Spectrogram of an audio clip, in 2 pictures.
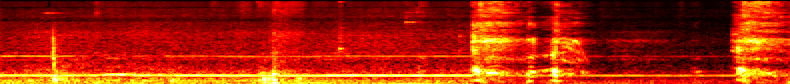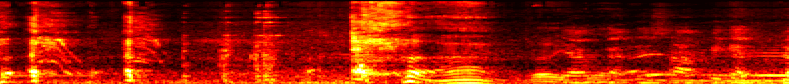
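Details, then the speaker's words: Adult with a cold and a productive cough, trying a traditional herbal remedy: several harsh, wet, phlegmy coughing bursts. "Batuk batuk berdahak serio."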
